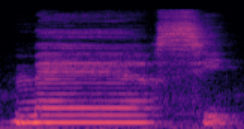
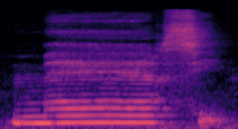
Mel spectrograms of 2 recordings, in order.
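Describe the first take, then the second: Both takes have the same delivery.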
